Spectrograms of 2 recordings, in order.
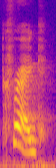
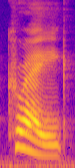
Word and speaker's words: Craig: I thought it was spelled C-R-E-G for ages, and then I saw it written down. It was Craig. Yeah, it was Craig. It was Craig all along, not Craig.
